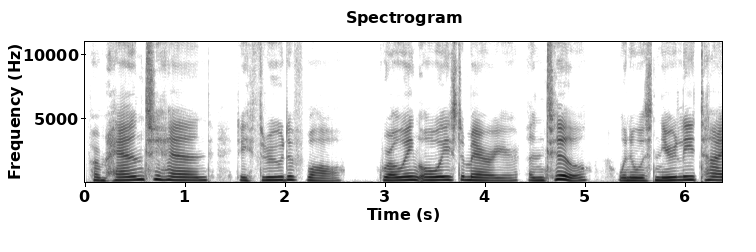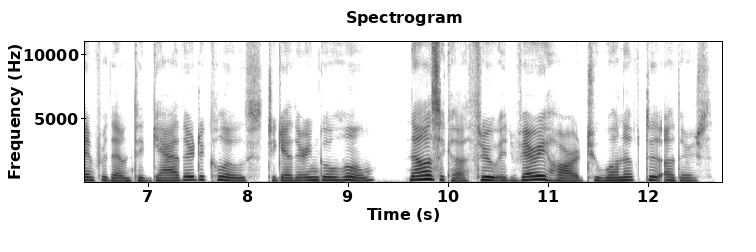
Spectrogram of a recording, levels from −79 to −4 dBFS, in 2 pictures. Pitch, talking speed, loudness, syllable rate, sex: 225 Hz, 180 wpm, -19 LUFS, 4.7 syllables/s, female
